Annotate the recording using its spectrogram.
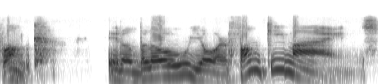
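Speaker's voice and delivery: put-on weird, electronically distorted voice. Quoting a man's favorite little phrase: weird electronically distorted voice. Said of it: "doing this weird, you know, electronic fucking with his voice".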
